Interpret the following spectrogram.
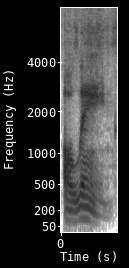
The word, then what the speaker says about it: Allain: alicia correct correct correct i believe the pronunciation of your last name is elaine it is so if you're a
